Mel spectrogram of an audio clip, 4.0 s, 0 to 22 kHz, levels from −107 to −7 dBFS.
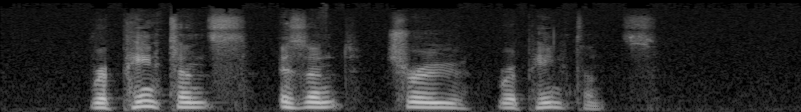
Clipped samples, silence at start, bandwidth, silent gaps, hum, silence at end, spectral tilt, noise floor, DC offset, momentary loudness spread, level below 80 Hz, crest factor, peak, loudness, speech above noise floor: under 0.1%; 0.45 s; 16.5 kHz; none; none; 0.75 s; -6 dB/octave; -77 dBFS; under 0.1%; 18 LU; -84 dBFS; 20 dB; -20 dBFS; -39 LUFS; 38 dB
